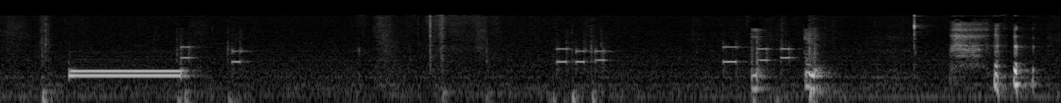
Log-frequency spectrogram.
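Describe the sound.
Telephone touch-tone dialing: a steady dial tone hums for over a second, then many short beeping keypad tones follow in an irregular sequence, some in quick clusters and others spaced apart.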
